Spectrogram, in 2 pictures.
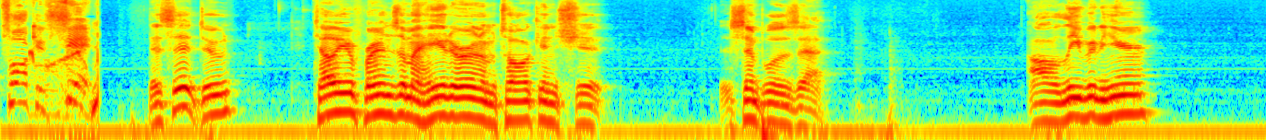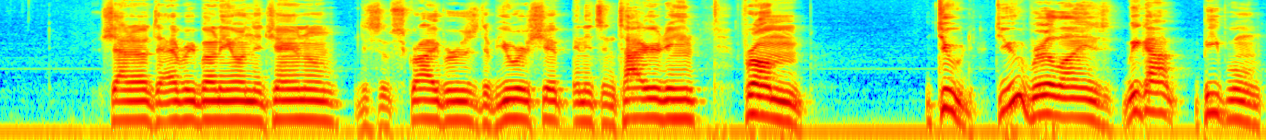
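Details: Adult male with cerebral palsy and multiple sclerosis, who says this neurological disorder affects his speech; dysarthria.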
